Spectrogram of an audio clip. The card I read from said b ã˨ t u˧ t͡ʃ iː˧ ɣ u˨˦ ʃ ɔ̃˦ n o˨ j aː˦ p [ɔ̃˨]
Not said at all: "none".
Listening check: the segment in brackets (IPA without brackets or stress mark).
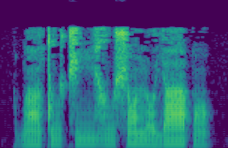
ɔ̃˨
